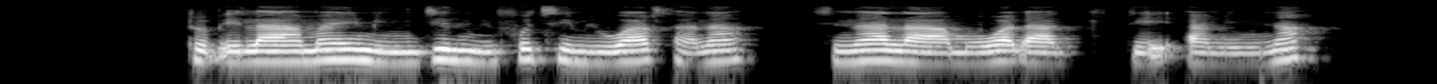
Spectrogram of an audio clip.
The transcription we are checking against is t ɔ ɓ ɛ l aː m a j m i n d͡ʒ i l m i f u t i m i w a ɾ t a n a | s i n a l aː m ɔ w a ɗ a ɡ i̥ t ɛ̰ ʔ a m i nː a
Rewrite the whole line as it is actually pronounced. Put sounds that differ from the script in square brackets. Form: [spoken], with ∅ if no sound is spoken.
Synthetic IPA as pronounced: t ɔ ɓ ɛ l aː m a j m i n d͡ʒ i l m i f [o] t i m i w a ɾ t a n a | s i n a l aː m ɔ w a ɗ a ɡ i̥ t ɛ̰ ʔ a m i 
